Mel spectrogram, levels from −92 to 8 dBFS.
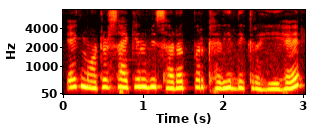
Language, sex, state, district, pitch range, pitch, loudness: Hindi, female, Arunachal Pradesh, Lower Dibang Valley, 225-265 Hz, 245 Hz, -17 LUFS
